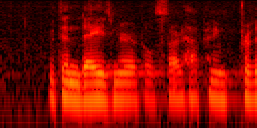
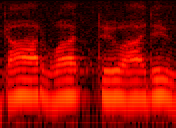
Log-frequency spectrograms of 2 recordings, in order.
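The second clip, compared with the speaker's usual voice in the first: tearful plea; 6 dB quieter, slower than usual. Retold or imitated. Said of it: "crying and crying to God".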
